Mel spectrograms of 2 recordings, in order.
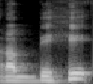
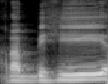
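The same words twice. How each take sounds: First: The final vowel is kept short. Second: The final vowel is drawn out long. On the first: The speaker calls it right. "റബ്ബിഹി എന്നേ പറയുള്ളൂ" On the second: The speaker calls it wrong. "റബ്ബിഹി എന്ന് പറയില്ല"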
